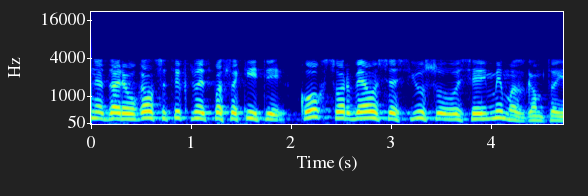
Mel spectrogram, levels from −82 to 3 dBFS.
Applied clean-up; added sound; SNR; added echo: none; none; none; none.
